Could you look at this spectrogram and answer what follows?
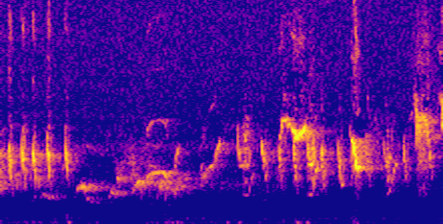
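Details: In the wild near flowing water, a white-rumped shama gives quick repeated whistled notes, then varied slurred and buzzy phrases with bright high accents, against low water rumble.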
